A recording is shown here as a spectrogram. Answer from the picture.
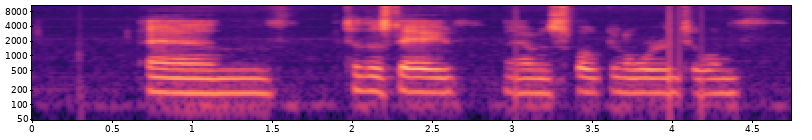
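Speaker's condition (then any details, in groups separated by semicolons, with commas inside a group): Cleft lip and palate; congenital unilateral cleft lip, palate split down middle, many childhood surgeries, left nostril blocked by cartilage; nasal air restriction, no airflow through left nostril; childhood speech impediment, slow speech development, audible heavy breathing or wheezing heard over words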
